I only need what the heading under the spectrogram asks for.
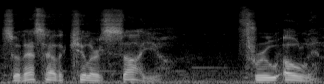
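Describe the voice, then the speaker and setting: Deep-voiced, blunt warrior man. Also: expressive, unhurried, soft background music. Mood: surprised, indignant. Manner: wry, blunt, earnest. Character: gruff, wry warrior man, grieving and loyal. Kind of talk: video game voice acting.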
